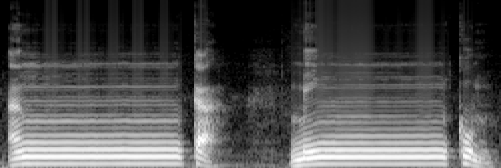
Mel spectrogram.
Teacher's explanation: ciri-cirinya suaranya full lewat hidung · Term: ikhfanya terkuat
